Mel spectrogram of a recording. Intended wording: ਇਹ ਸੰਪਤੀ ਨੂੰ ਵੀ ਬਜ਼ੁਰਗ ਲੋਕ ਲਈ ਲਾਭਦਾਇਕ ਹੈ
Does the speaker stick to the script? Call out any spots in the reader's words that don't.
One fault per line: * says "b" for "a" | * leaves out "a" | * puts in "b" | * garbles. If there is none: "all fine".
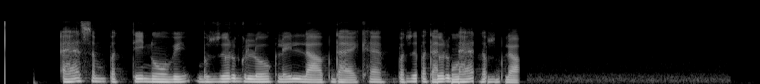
* garbles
